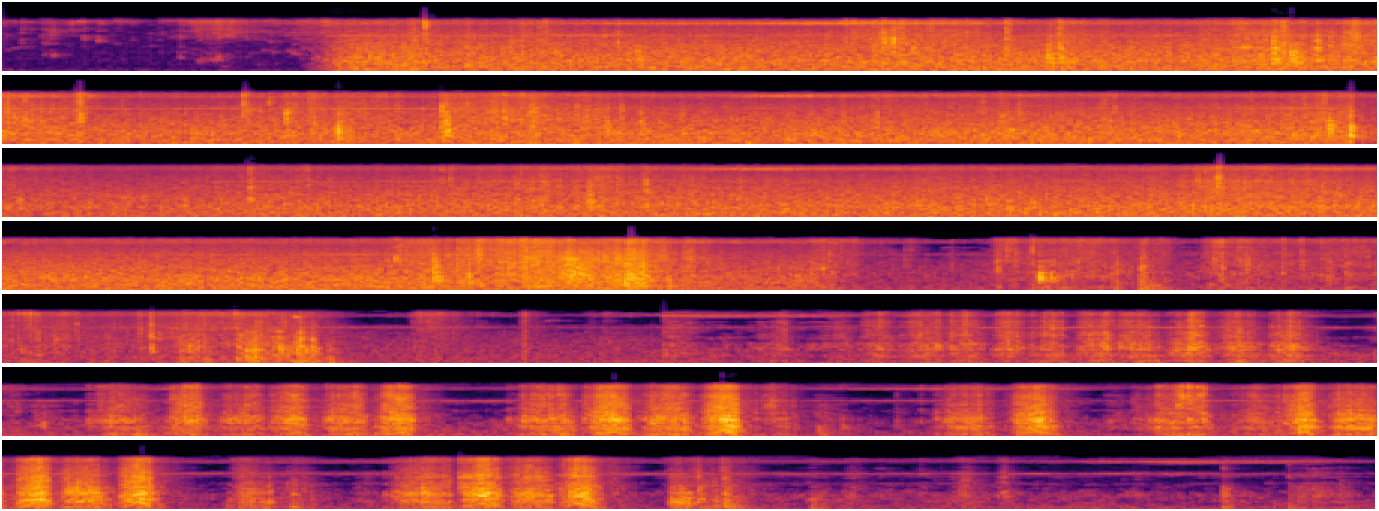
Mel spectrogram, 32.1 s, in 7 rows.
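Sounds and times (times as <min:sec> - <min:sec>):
thin high tone: 0:00.0 - 0:32.0
heavy rain: 0:01.1 - 0:16.5.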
